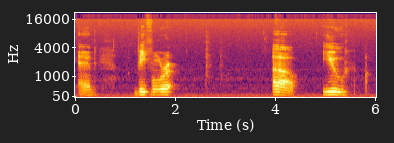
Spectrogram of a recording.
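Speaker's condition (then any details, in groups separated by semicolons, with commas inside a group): Cerebral palsy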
